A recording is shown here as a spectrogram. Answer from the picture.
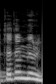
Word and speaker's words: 짜장면: 아니야 자장면이 아 예 요즘 사실 원래는 발음이 자장면이 예 자장면으로 써야 됩니다 끝나고는 방송 끝나면 야 짜장면이나 한 그 먹자 어 짜장면이라고 꼭 하라고 그랬어 예 지금 사실 이제 다 짜장면은 이제 상관없게 됐죠 이제는 이제는 괜찮아 이때 당시에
